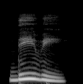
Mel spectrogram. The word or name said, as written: ದೀವಿ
